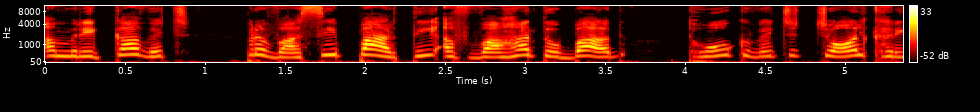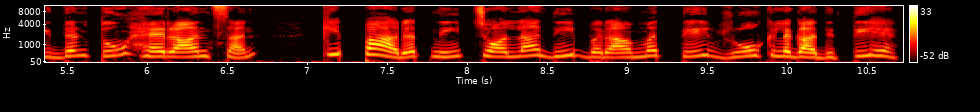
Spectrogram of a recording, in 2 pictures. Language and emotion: Punjabi, surprised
